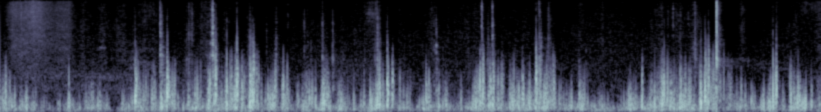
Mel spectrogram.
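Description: Clips on a plastic air filter box snap open.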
